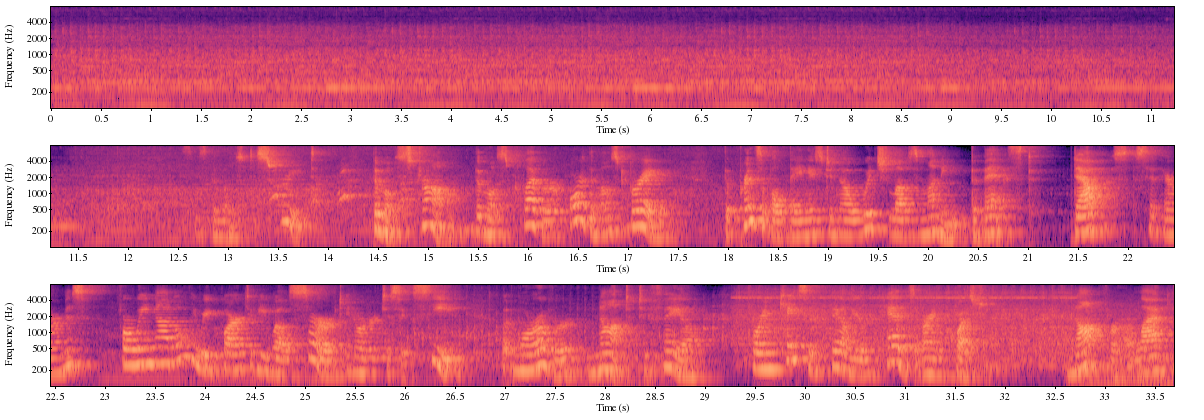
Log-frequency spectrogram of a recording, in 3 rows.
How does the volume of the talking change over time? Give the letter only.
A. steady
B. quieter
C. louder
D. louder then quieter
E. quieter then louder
A.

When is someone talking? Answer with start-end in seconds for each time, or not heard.
12.5-33.6.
